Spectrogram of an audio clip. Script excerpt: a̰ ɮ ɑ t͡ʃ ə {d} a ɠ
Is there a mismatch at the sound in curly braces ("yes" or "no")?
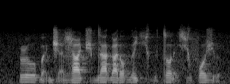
no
